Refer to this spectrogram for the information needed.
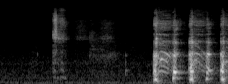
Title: baby acting cough, 6 month.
